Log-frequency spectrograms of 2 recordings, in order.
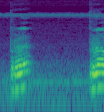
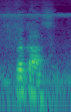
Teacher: रा का उच्चारण देर तक हो रहा है और पा का उच्चारण बहुत कम समय के लिए, इसलिए इसका मतलब यहाँ पे पा जो है आधा।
